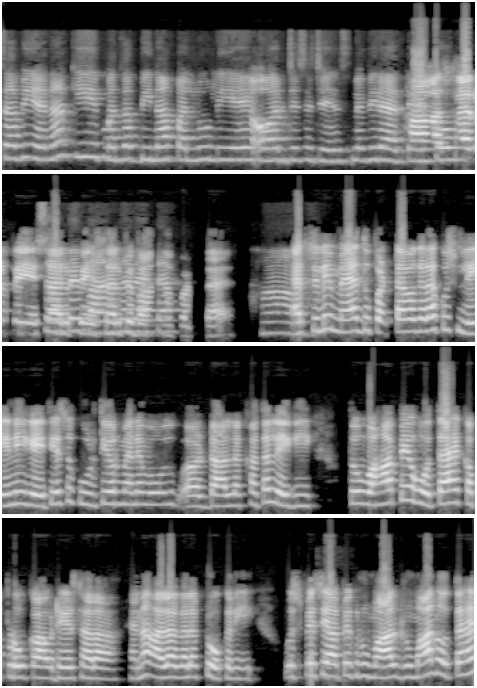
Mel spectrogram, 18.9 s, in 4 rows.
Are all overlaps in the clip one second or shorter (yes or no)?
no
